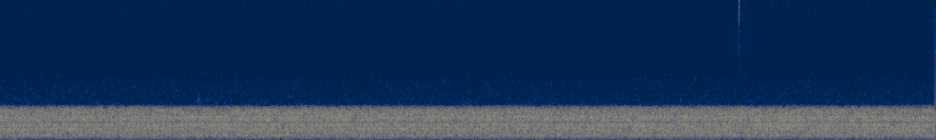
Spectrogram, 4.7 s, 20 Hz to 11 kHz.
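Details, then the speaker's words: IC-7300 with the antenna disconnected, RF gain at maximum and volume turned up: a constant, even hiss with no signals. The receiver's own internal noise, unaffected by reducing RF gain or switching on the attenuator. "without any antenna this is the noise that you hear Let me put it all the way to the uh to the end that's the noise that you hear and uh the the the weird thing is that uh this noise is not affected by any reduction in the in the RF game"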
